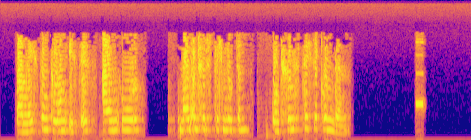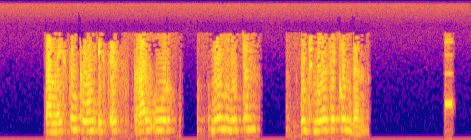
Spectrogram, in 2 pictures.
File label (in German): zeitansage; osmocom-analog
